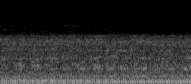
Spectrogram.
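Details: Nissan Sentra GA13 petrol engine with hard starting: loud, rough low rumble at idle with rpm not stable and not settling; no cause stated.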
